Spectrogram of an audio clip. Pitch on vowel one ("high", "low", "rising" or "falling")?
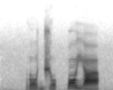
low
